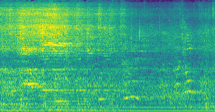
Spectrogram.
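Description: Arena background sound: music playing under the voices of the crowd, with a steady low hum.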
